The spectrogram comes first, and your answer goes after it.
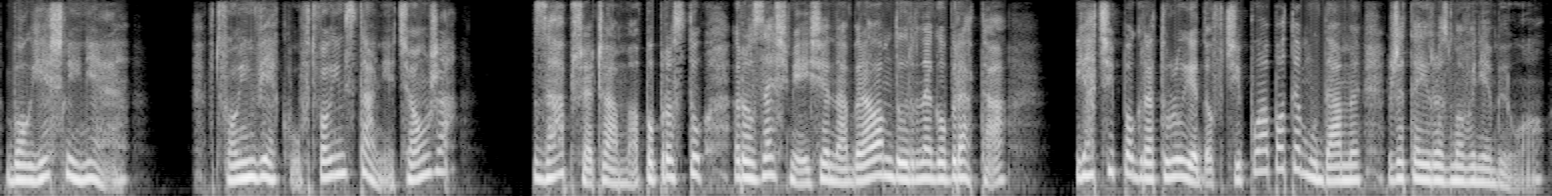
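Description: A woman's voice: medium pitch, expressive, normal speed, dark tone, no room sound, studio quality, lightly acted. A woman voicing a hot-tempered, protective young man in a read-aloud story. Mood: tense. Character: angry protective young adult brother.

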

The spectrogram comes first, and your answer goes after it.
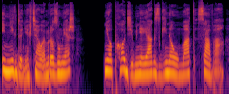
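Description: Woman voicing a guilty young guy in love, pleading with a breaking voice, audiobook, lowish and dry. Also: moderate pace, a little mellow, no room sound, close to an everyday voice. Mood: shouting.

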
